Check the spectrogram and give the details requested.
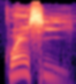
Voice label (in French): "coincie", patois jura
